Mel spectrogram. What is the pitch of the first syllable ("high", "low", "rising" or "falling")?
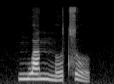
high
